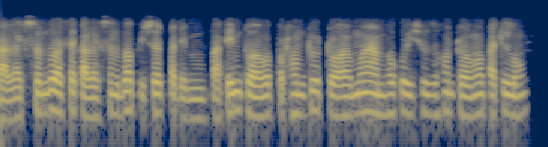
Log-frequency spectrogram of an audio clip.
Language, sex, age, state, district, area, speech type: Assamese, male, 45-60, Assam, Lakhimpur, rural, conversation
